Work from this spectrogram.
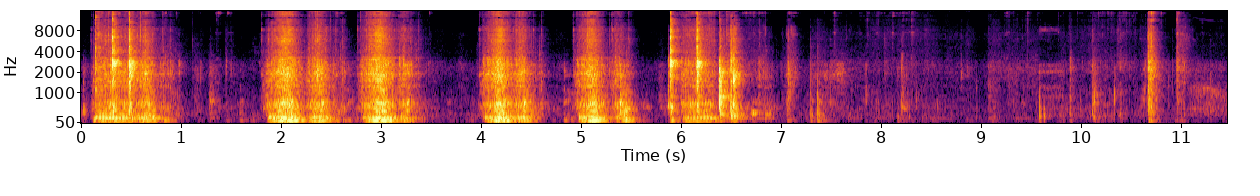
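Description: A sewing machine stitches along the top edge of a homemade clutch bag lining, running in several loud bursts of a few seconds each with short pauses between, then dropping to faint handling clicks and rustles.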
